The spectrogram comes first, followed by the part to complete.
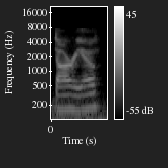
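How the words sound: The name is said with an American accent. "if you're pronouncing it with an American accent, it's just Dario"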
